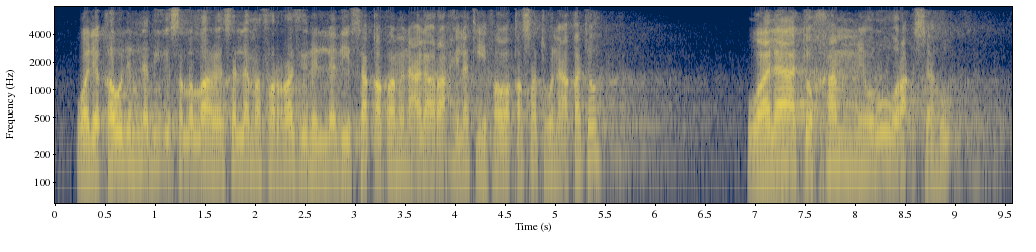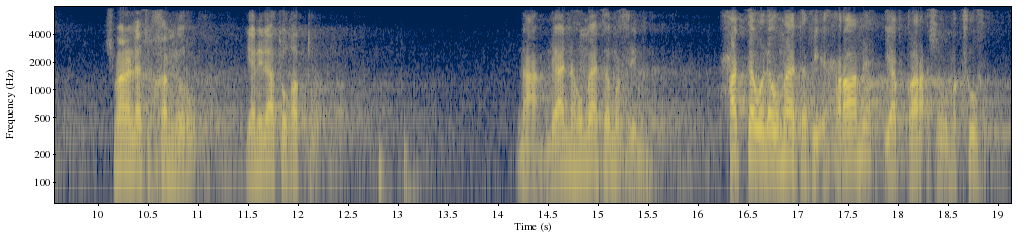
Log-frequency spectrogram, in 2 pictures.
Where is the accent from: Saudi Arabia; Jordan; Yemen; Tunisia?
Tunisia; المظلة السعف هذه المظلة المعروفة عندنا في تونس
